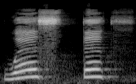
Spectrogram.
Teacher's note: Kaf ni jangan baca macam ada pantul, tetapi dia ada angin. Yang ada pantul bunyi macam ni yang tak boleh baca.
